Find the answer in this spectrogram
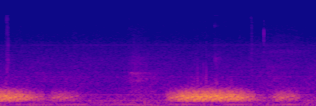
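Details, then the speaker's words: Auscultation of the back (posterior chest), starting at the upper zone, patient breathing deeply on request: soft, low rushing breath sounds with normal air entry. "penderita diminta bernapas dalam tarik napas Pak lepaskan terus kita dengarkan di sini adalah suaranya masih Sonor"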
